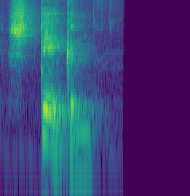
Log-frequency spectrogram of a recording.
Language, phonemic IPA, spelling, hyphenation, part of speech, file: Dutch, /ˈsteːkə(n)/, steken, ste‧ken, verb / noun, Nl-steken.ogg
- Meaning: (verb) 1. to prick, sting 2. to sting, hurt 3. to stab, thrust (with a sharp instrument such as a dagger) 4. to insert, put in; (noun) plural of steek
